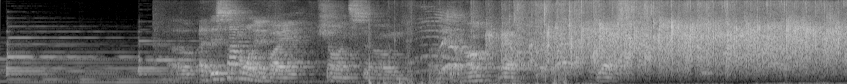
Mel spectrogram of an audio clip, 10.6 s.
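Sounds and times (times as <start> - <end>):
audience applause: 1.9 - 4.6, 5.8 - 10.5
speech: 1.9 - 6.8.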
